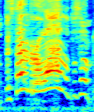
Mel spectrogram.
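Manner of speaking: high, loud mock alarm cry; retold shouting. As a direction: imitate a brother yelling a warning. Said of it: "cómo le estaban robando y gritó".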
